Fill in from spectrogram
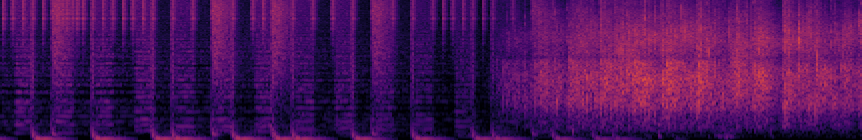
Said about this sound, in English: How y'all doing? Half of you clapped for me, the other half didn't.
